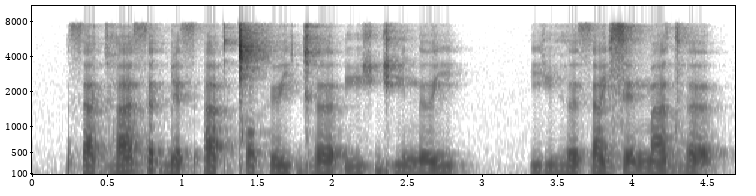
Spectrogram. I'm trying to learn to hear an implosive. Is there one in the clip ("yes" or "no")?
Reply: no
